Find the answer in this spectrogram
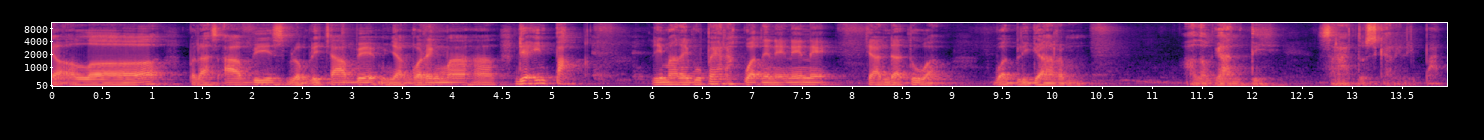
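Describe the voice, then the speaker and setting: A man preaching casually to a women's study group, acting out little everyday scenes. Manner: lively, swings pitch high to stress points, acts out little scenes. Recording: echoey room.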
